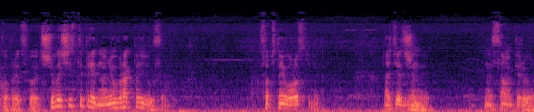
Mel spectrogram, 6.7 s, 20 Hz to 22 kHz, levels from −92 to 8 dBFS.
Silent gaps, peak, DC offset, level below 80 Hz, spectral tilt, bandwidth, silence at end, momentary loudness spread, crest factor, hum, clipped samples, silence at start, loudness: none; -8 dBFS; 0.8%; -36 dBFS; -6 dB/octave; 15 kHz; 0 s; 24 LU; 18 dB; none; under 0.1%; 0 s; -24 LUFS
